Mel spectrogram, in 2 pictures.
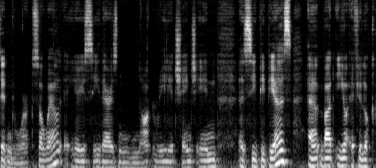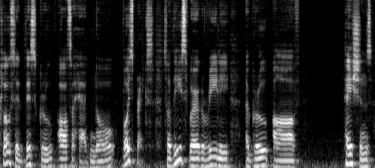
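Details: Adult male speaker; normal voice.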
